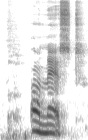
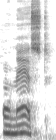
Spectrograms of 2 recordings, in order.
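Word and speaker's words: honest: ऑनेस्ट, ठीक है। तो हमारा जो ये लेटर हो गया ये हमारा साइलेंट होता है, यानी इसको पढ़ा नहीं जाता, बोला नहीं जाता, बोला सिर्फ इसको जाता है। ऑनेस्ट, एन ऑनेस्ट पर्सन, ठीक है।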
